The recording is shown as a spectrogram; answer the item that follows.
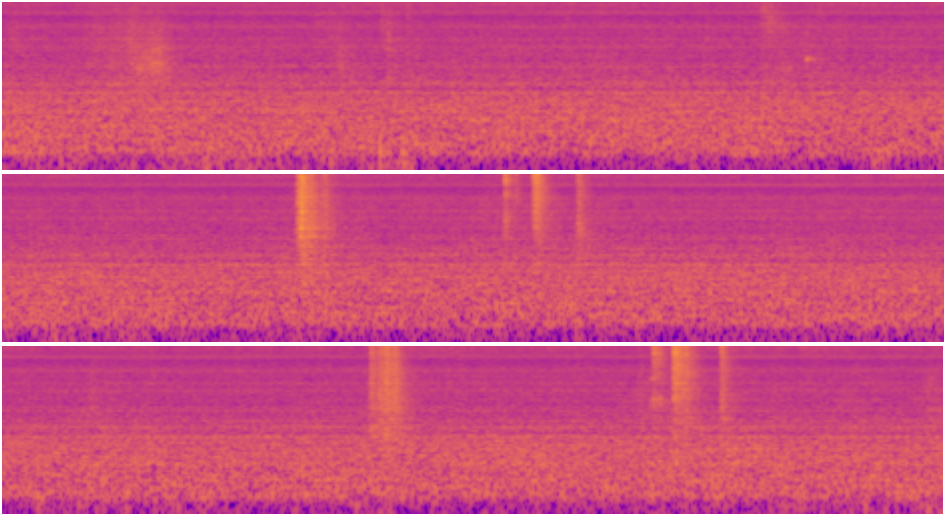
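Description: Steady roar of a glassblowing studio's gas-fired glory hole and ventilation. A handful of sharp clicks from metal hand tools are scattered through the second half.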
